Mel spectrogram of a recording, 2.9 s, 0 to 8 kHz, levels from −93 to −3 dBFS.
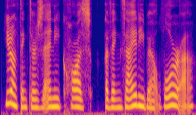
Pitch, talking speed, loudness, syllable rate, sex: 225 Hz, 225 wpm, -18 LUFS, 6.8 syllables/s, female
